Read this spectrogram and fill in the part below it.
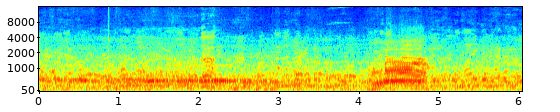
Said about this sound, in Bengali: প্রচুর চাহিদা সম্পন্ন শাহিওয়াল জাতের ষাঁড় বাছুর যেখানে কেনাবেচা চলছে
